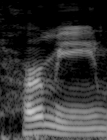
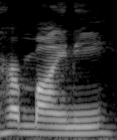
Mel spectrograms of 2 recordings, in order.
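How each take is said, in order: First: The name is said with two syllables. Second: The name is said with four syllables. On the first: The speaker calls it right. "It's Hermine" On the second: The speaker calls it wrong. "It's it's not Hermione"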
